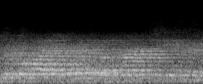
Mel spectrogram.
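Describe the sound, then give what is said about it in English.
Steady ambience of an underground metro station used as a shelter, where people stay overnight on sleeping bags and air mattresses: a dense, loud wash of echoing murmur and low hum that holds evenly throughout, with no single voice standing out. “Underground, below these women and this destruction, is a subway station.”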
